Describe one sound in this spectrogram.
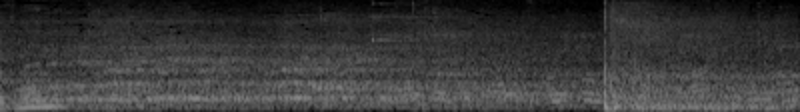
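A player kicks a ball with a dull thump.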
